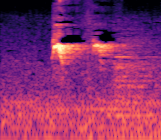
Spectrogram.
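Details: A red-whiskered bulbul, kept as a pet and out for bathing and sunshine, gives one brief two-part whistle: a sharp loud note, then a softer level tail.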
